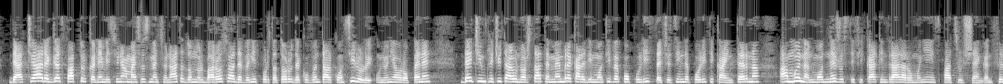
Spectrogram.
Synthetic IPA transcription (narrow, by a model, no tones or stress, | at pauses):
d̪e̞at͡ʃe̞jaɾe̞ɡɾe̞t̪fap̚t̪ulkəɨne̞misiuneamajsunsment̪sio̞nat̪əd̪o̞mnulbaɾo̞soad̪e̞ve̞nit̪̚purt̪ət̪oɾuld̪e̞kuvɨnt̪alko̞nsiljulujuniunie̞uɾo̞pe̞ne̞ | d̪e̞t͡ʃimplit͡ʃit̪aluno̞rst̪at̪e̞me̞mbɾe̞kaɾe̞d̪inmo̞t̪ive̞po̞pulist̪e̞t͡ʃe̞t̪sind̪e̞po̞lit̪ikaint̪e̞rnəamɨnəɨnmo̞d̪ne̞ʒust̪ifikat̪int̪ɾaɾeaɾo̞mɨnijejinspat̪sjulʃe̞ŋɡḛnfi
